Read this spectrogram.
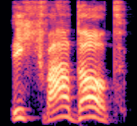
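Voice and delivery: high, loud, drawn-out angry protest; furious cry. A narrator's reading. Nephew jumps up to answer his uncle's accusation, furious. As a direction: shout it back in fury. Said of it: "rief er wütend".

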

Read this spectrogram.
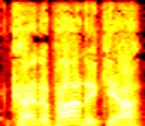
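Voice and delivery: loud, high call into the microphone; urgent shouted appeal for calm; singer addressing crowd. A narrator's reading. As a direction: raise your voice to settle a crowd. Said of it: "Der Leadsänger sagte ins Mikrofon".

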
